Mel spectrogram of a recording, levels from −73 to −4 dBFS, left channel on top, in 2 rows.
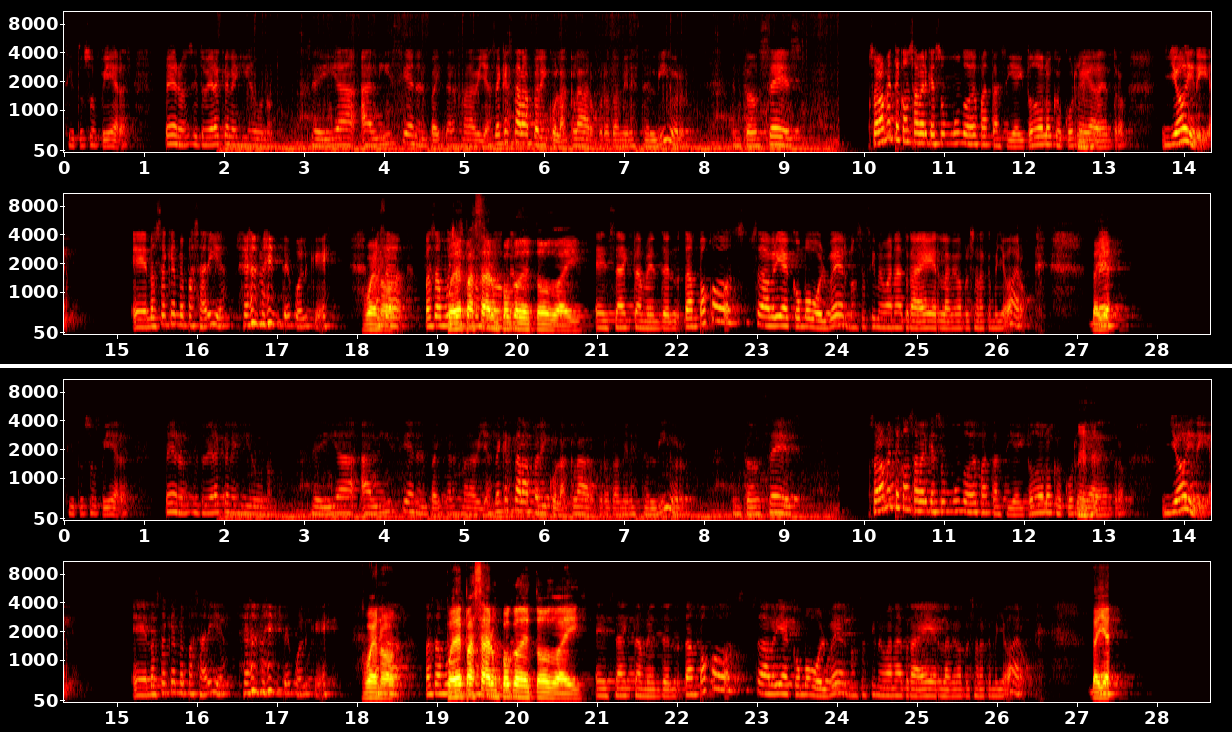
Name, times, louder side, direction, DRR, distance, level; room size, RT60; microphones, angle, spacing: voice 1, 0.0-2.6 3.0-7.8 8.3-9.2 10.0-14.4 15.2-17.6 17.9-18.5 18.8-20.0 21.0-27.4, left 2 dB, 60° left, 1.2 m, -36 dB
sound 1, 1.9-9.7, left 2 dB, 80° left, 0.6 m, -45 dB
voice 2, 18.1-18.5 19.1-20.8 27.2-27.4, right 4 dB, 45° right, 0.4 m, -23 dB
22.5 x 8.7 x 5.5 m
head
